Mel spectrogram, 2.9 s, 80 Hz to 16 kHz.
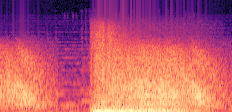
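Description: Rocket strike hitting enemy docks in the war strategy game World Conqueror 4, a brief hiss and launch followed by a loud, sustained low rumbling blast that lingers and slowly fades.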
